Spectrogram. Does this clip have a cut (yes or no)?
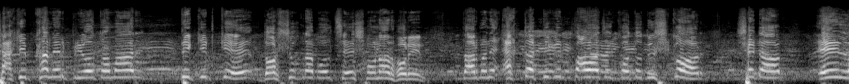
no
